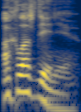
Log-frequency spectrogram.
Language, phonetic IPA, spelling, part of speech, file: Russian, [ɐxɫɐʐˈdʲenʲɪje], охлаждение, noun, Ru-охлаждение.ogg
- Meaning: cooling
